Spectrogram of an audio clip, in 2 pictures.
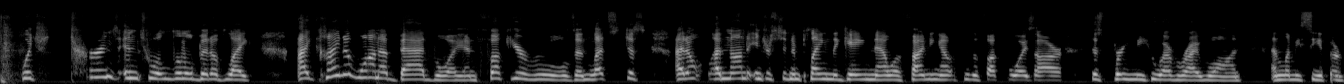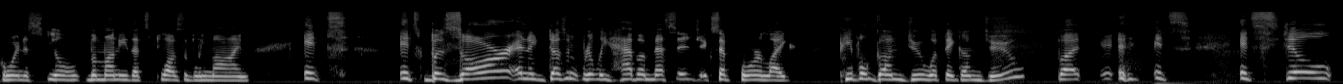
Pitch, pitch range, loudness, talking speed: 230 Hz, 210-260 Hz, -28 LUFS, 190 wpm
